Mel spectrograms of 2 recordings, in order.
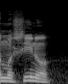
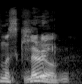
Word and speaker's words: Moschino: Ja, Moschino. Oh, das heißt Moschino.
